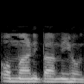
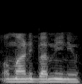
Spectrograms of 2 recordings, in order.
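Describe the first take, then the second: First: The final syllable is pronounced like hong. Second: The final syllable is pronounced like niu. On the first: The speaker calls it right. "那可是唵嘛呢叭咪吽" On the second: The speaker calls it wrong. "这个念错了"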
